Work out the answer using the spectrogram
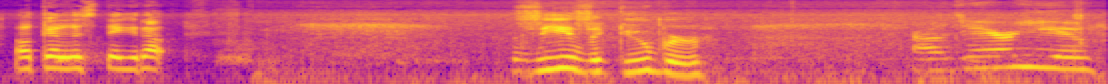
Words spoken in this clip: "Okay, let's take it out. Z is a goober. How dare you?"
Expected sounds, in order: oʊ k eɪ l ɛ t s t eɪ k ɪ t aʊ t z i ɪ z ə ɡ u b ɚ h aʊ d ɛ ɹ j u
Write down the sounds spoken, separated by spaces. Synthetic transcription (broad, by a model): oʊ k eɪ l ɛ t s t eɪ k ɪ t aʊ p z i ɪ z ə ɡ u b ɚ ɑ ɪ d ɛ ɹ j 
